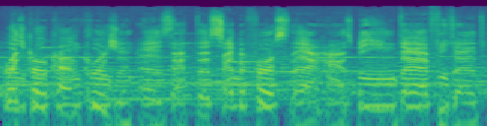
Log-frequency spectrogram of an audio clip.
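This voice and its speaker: A metallic cyborg commander. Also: male voice, fairly low pitch, measured pace, creaky, loud music behind the voice. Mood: cold. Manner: flat, clipped, mechanical delivery. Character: cold emotionless cyborg commander, male. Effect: metallic robotic voice filter. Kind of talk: fan audio drama voice test.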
